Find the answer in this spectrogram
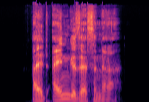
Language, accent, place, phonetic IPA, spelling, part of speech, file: German, Germany, Berlin, [altˈʔaɪ̯nɡəzɛsənɐ], alteingesessener, adjective, De-alteingesessener.ogg
- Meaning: inflection of alteingesessen: 1. strong/mixed nominative masculine singular 2. strong genitive/dative feminine singular 3. strong genitive plural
